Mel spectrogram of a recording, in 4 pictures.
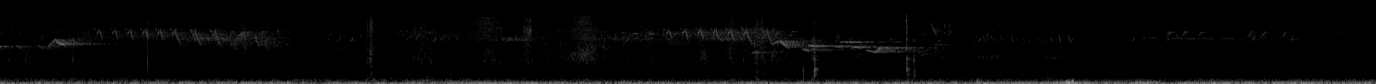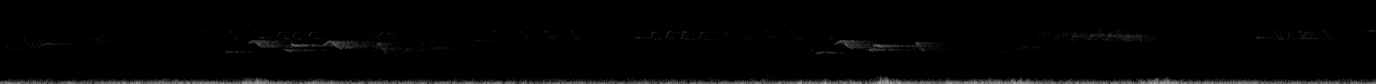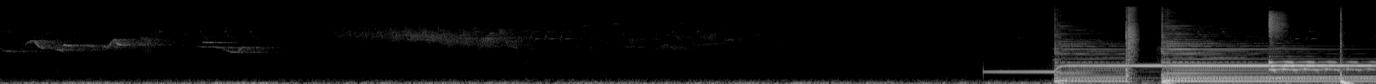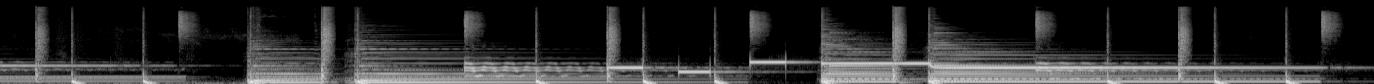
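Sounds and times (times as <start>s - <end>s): fainter birdsong: 0.0s - 13.4s, 31.8s - 55.0s
bird repeating falling notes: 45.9s - 54.8s.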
